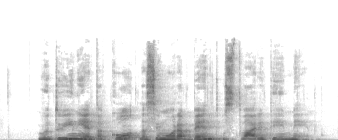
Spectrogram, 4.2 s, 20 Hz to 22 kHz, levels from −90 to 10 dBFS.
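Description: No technical faults can be heard anywhere in this recording of speech. Nothing in the sound points to a problem in how it was captured, processed or played back.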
